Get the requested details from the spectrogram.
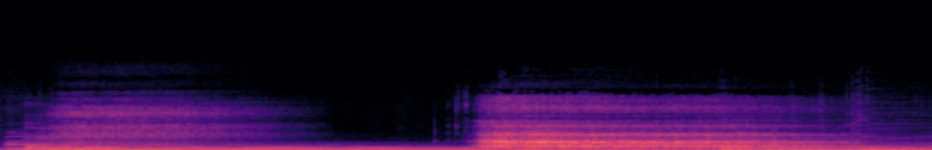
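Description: A slow, steady inhale through the nose lasting a couple of seconds, a short pause, then a louder, forceful exhale through the mouth, over a soft sustained musical drone.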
